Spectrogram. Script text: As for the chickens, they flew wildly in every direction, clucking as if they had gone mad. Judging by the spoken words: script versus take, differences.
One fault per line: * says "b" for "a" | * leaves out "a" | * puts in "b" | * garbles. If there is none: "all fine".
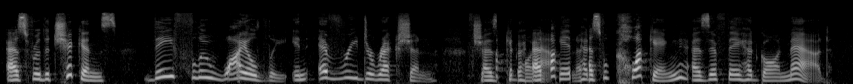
* garbles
